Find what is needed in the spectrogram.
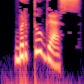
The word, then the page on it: bertugas: indonesian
